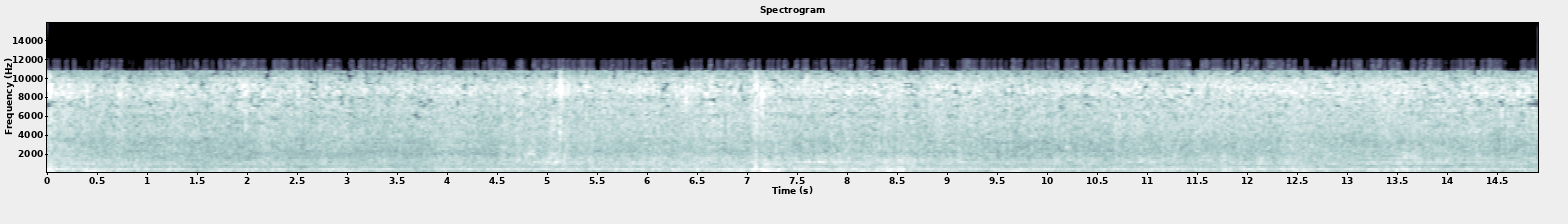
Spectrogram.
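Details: Honey bee colony taken from an anthill in a Hebri forest and put into a hive box; a thick, unbroken low buzz swells and fades gently over fifteen seconds, with faint brief rustles.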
